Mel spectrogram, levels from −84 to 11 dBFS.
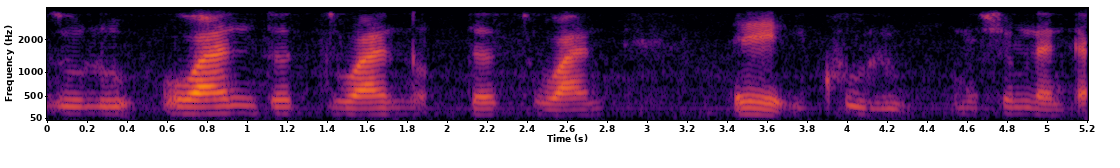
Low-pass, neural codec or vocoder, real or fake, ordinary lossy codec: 3.6 kHz; codec, 16 kHz, 16 kbps, FunCodec, trained on Chinese and English, 50 frames a second; fake; Opus, 16 kbps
